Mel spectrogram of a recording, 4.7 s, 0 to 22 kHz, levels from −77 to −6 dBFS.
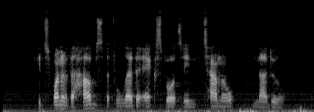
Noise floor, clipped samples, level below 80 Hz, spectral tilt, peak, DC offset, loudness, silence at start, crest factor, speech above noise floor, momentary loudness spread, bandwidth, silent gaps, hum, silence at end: -55 dBFS; under 0.1%; -52 dBFS; -2.5 dB/octave; -12 dBFS; under 0.1%; -34 LUFS; 0.05 s; 24 dB; 21 dB; 16 LU; 16.5 kHz; none; none; 0 s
